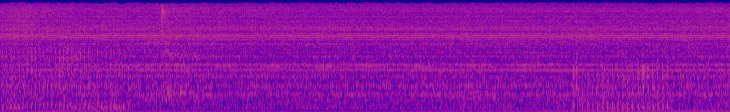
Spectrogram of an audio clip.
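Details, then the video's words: Sleeping English Bullmastiff named Sabre, dozing one Sunday afternoon with flapping jowls, snores in low rasping bursts at the start and again near the end, separated by a quieter breathing stretch under constant hum. "Sabre the Snoring Bullmastiff"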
